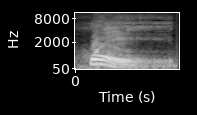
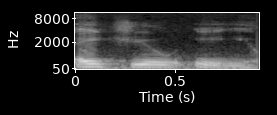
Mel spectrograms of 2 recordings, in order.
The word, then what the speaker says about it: Huế: And then I went up to Hue, that's H-U-E, Hue, in the very northern part of South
